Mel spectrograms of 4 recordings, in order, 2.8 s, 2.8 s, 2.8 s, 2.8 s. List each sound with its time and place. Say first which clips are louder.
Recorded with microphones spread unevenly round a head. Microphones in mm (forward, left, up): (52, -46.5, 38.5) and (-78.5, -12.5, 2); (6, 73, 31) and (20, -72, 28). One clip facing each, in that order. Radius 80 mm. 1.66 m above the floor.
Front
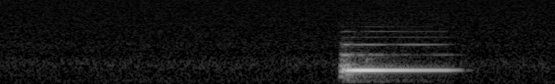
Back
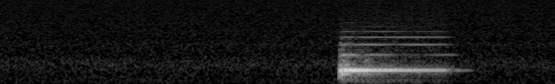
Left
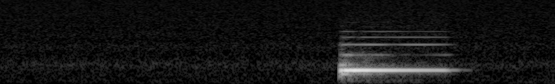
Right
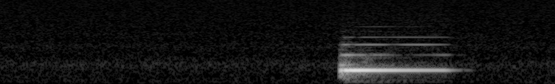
1.7 s a piano: back 2 dB, left 2 dB; 160° left, 1.0 m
